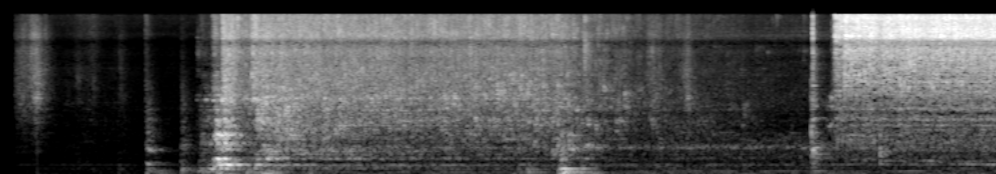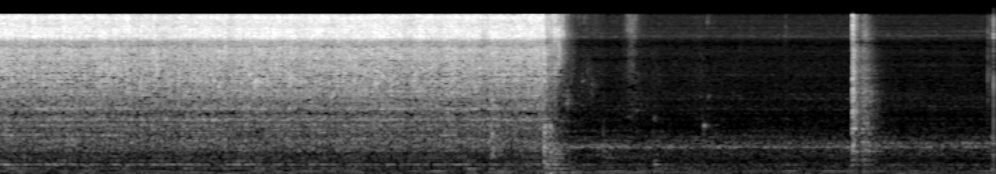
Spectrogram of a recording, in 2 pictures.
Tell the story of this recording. After using the toilet, I flush it, wash my hands and turn off the light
